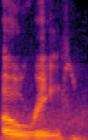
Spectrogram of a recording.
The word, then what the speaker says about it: Horry: It's pronounced Horry, to be honest.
